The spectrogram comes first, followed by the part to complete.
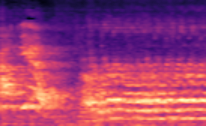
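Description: A sea lion calling: a short call that falls in pitch, then a long, steady, held call from about a second in.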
